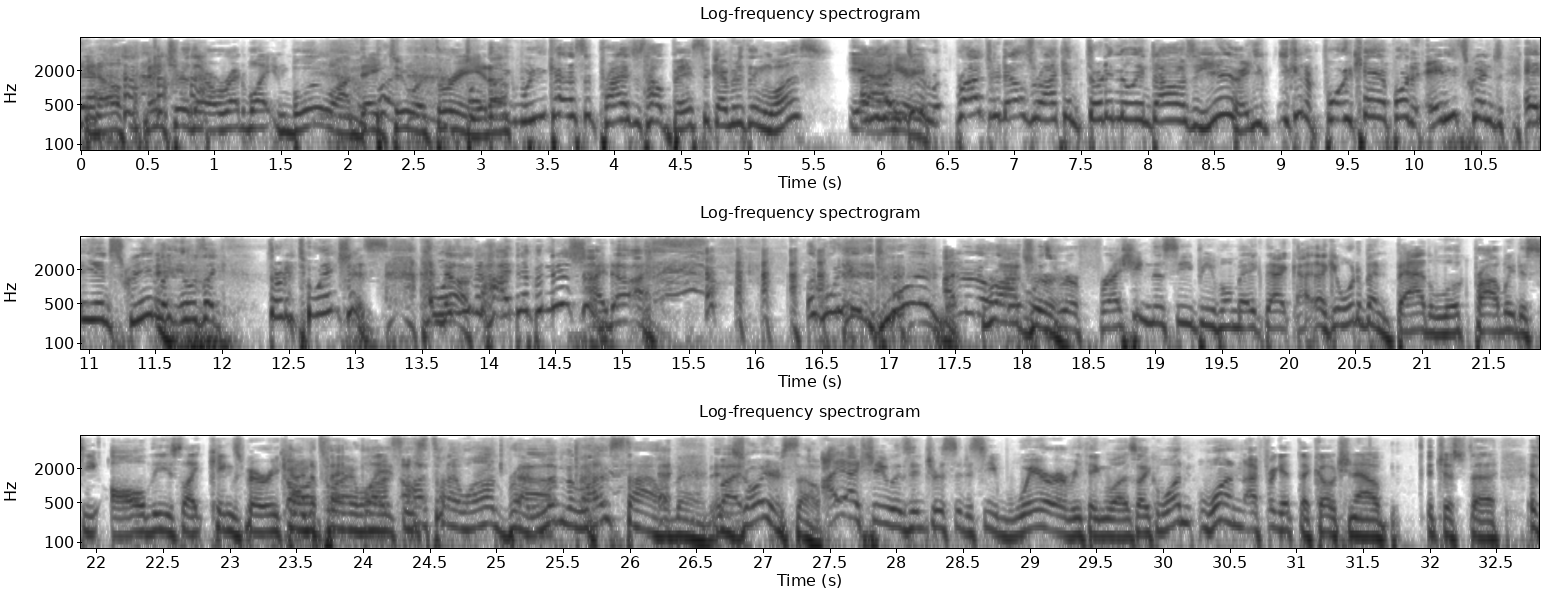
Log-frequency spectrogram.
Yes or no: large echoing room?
no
